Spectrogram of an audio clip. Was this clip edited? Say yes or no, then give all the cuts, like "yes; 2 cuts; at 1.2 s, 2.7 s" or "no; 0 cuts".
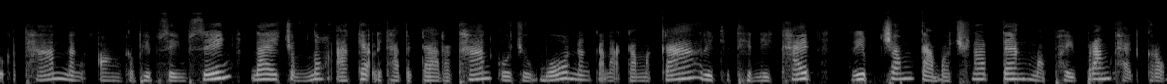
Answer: yes; 1 cut; at 2.5 s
